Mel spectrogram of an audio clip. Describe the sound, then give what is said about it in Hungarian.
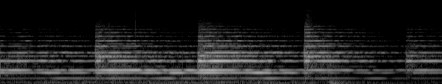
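A church bell in Chicago tolls steadily, calling to common prayer, striking about once a second, four strikes in all, its rich humming overtones ringing on between each blow. It sounds clear, with no voices. “Közös imára hívnak naponta ötször Chicago harangjai.”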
